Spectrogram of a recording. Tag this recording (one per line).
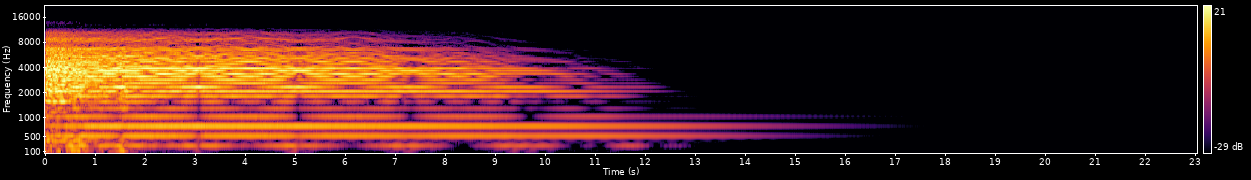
distorted
distorted-guitar
distortion
guitar
guitar-chords
lead-guitar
